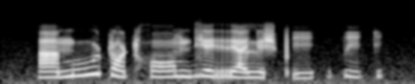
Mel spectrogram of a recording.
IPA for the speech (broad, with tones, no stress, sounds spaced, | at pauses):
a˩ m uː˨˥ ʈ ɔ˧˩˧ ʈ x ɔː˨˥ m dʲ ɛ˥˨ rʲ a˧˩˧ lʲ ə˩ ʃ pʼ i˩ | p i˧˩˧ k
